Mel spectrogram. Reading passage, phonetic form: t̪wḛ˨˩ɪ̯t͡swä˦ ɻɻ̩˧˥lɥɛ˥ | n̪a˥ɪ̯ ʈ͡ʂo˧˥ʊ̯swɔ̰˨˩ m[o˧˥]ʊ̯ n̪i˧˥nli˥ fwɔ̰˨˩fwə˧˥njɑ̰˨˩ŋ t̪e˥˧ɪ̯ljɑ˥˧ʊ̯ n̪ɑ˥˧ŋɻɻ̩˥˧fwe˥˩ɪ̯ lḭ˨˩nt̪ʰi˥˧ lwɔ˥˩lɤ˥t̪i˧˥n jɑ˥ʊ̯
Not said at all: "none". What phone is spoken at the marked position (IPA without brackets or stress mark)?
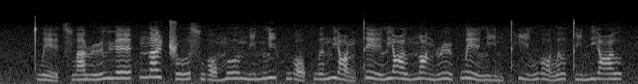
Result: o˥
